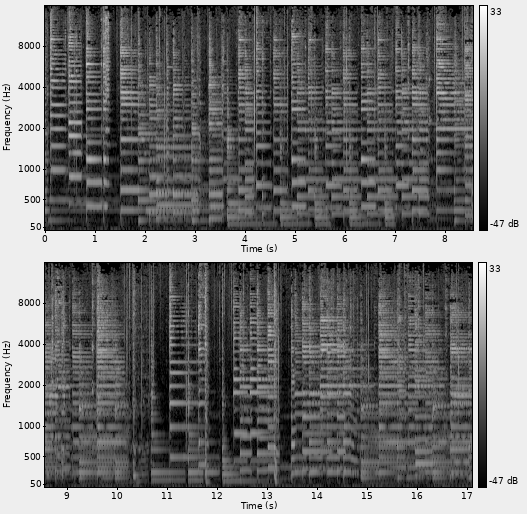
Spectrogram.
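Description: Instrumental break in a country blues song: acoustic guitar picking a lead of quick notes, with longer held notes and chords underneath.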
